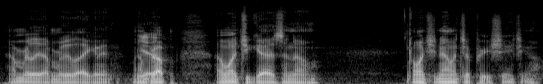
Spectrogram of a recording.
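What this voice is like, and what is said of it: Unusually deep, lowered voice. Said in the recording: “I'm having a very good deep voice tonight ... dropping my octaves ... I think we're both just very fucking tired.”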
